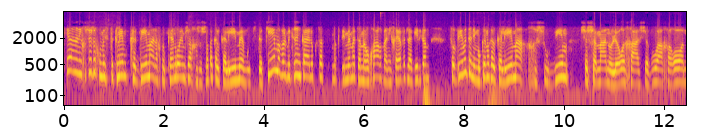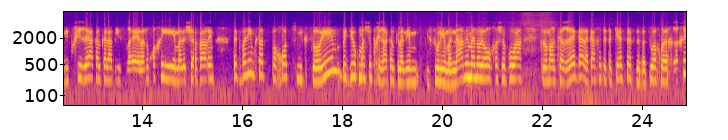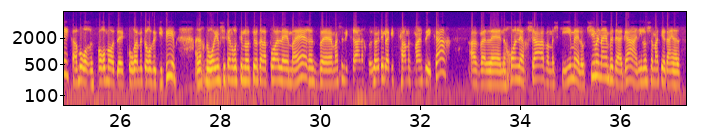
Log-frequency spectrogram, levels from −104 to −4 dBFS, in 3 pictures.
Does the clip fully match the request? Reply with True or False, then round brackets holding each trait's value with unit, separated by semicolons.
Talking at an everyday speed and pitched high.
False (155 wpm; 225 Hz)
